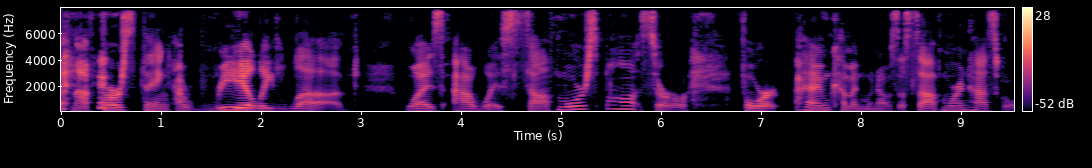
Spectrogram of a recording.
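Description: A woman with a North Carolina accent speaks at a fairly slow pace, her pitch very deep and low with ordinary variation. The recording is very clean, with a silent background. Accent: US Southern (North Carolina). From North Carolina, Lumberton. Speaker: guest storyteller. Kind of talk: casual interview chat.

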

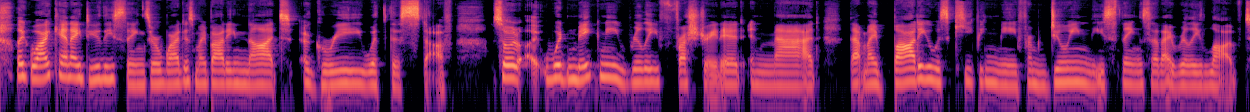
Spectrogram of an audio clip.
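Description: A woman's plain, everyday voice, fairly low in pitch with ordinary pitch variation, at a moderate pace, dry and close with no echo on a very clean recording with a silent background. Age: 40s. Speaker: journalist and author. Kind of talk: personal storytelling.

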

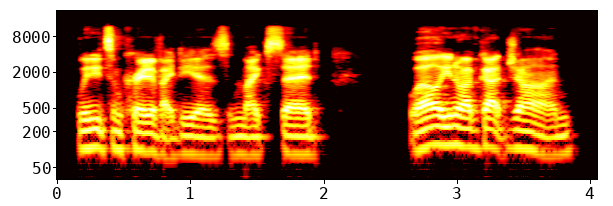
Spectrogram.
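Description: A man with a very deep, low pitch talks at a moderate pace. The background is quiet. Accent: American. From Phoenix, Arizona. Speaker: pastor. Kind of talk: casual chat.

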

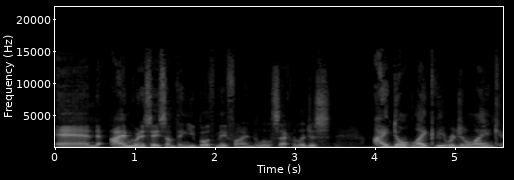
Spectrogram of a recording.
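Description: A plain, everyday voice from a man with an American accent, fairly high in pitch, fairly quick and with lively intonation, in a very clean recording with a silent background. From US Northeast (Portland, Maine). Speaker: entertainment columnist. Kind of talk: casual chat.

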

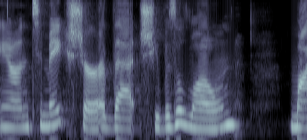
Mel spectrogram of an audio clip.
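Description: Reading aloud in a natural voice, ordinary pitch variation

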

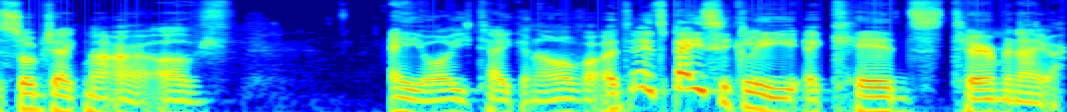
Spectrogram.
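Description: In a Dublin accent, a man speaks at a moderate pace with fairly even intonation. His pitch is fairly low, and the background is quiet. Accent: Dublin Irish. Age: 30s. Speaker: actor and comedian. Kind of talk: casual chat.

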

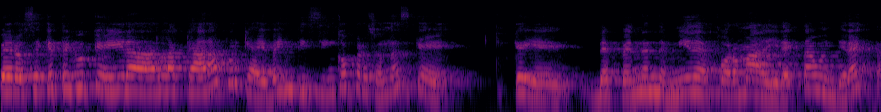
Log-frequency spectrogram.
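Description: Speaking with a Guatemalan accent, a woman uses a high pitch with ordinary pitch variation and hardly any pauses. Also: moderate pace. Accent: Guatemalan Spanish with voseo. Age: 20s. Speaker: entrepreneur. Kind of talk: interview. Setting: live stream.

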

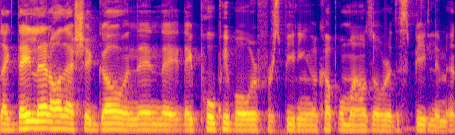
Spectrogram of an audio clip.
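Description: A man talks at a very fast pace. His tone is dark and mellow. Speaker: podcast host. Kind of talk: casual chat.

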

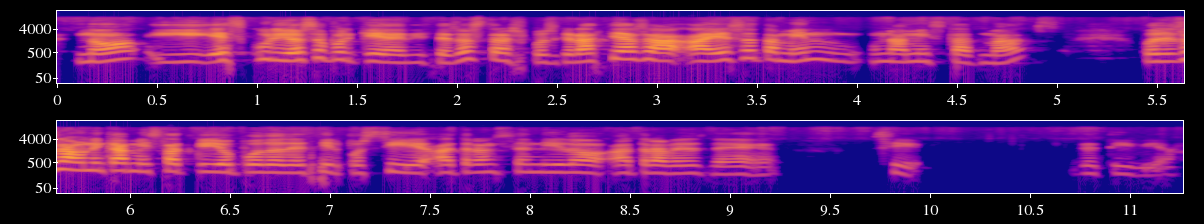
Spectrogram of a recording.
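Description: Spoken in a Castilian accent at a moderate pace, with ordinary pitch variation and big swings in loudness, the voice has a dry, close sound with no echo against a quiet background. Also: woman, fairly high pitch for a woman. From Spain. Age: 20s. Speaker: streamer. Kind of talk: casual chat.

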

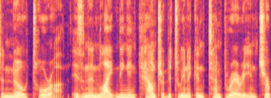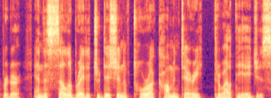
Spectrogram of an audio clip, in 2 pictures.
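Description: An ordinary speaking voice at a fairly quick pace with hardly any pauses, dry and close with no echo. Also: man, fairly high pitch for a man. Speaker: podcast host, professor. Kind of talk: interview. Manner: formal.

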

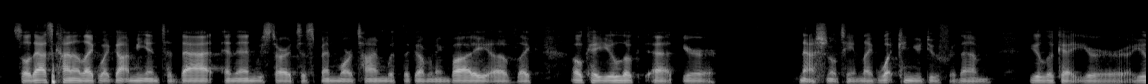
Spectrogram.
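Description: A man's very deep, low pitch in a monotone, flat delivery. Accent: American. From Los Angeles, US. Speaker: physical therapist. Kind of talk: interview. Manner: halting, many fillers.

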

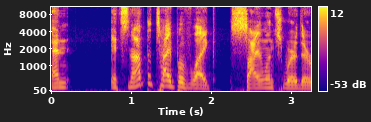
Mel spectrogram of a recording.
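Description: Recorded dry and close with no echo, a man speaks with an American accent. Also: very clean recording, silent background. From United States. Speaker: YouTube music commentator. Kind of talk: casual solo commentary. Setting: live video stream. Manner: halting, self-correcting.

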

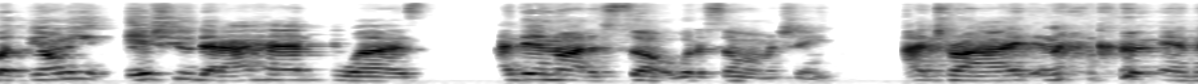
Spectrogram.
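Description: A woman's fairly high-pitched voice. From Brooklyn and Florida. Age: 30s. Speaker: hair care entrepreneur. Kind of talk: casual interview.

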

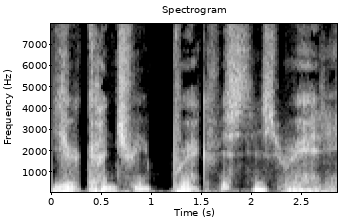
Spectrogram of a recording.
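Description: A breathy, put-on character voice speaks at a very slow pace. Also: man, very deep, low pitch for a man. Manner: creepy.

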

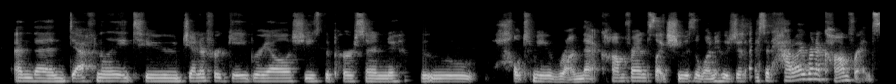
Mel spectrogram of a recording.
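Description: A woman speaks with a very deep, low pitch and very even loudness, hardly pausing at all, over noticeable background noise. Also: ordinary pitch variation, fairly quick pace. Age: 30s. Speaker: art educator and artist. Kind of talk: casual chat.

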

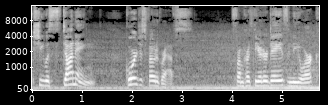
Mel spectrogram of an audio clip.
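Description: Noticeable background noise runs behind a woman speaking at a fairly slow pace. She leaves long, frequent pauses. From Italy. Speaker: former broadcaster giving a tribute. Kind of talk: recorded tribute message.

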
